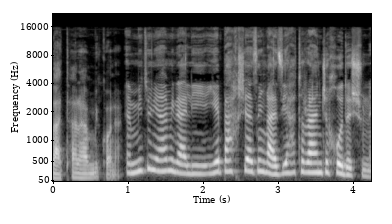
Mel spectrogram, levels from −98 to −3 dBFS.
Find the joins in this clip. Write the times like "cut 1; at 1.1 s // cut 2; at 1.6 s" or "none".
none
